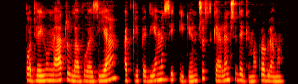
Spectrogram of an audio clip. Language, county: Lithuanian, Klaipėda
